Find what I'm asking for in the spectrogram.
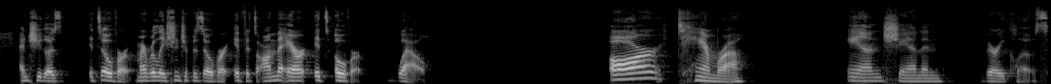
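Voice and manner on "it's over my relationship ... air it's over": normal talking voice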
